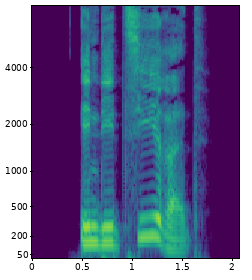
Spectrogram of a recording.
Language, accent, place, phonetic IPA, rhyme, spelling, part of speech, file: German, Germany, Berlin, [ɪndiˈt͡siːʁət], -iːʁət, indizieret, verb, De-indizieret.ogg
- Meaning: second-person plural subjunctive I of indizieren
